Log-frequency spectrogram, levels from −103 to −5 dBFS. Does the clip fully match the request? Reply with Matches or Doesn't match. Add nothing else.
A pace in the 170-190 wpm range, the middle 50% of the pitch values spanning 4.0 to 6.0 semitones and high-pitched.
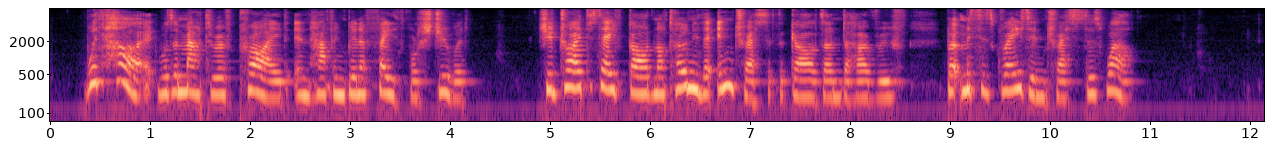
Matches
